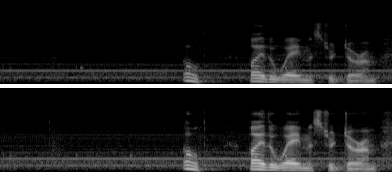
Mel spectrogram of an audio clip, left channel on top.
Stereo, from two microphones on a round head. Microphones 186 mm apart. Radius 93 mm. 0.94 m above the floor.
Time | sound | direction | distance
1.8 | a man speaking | 35° right (ahead or behind) | 0.5 m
